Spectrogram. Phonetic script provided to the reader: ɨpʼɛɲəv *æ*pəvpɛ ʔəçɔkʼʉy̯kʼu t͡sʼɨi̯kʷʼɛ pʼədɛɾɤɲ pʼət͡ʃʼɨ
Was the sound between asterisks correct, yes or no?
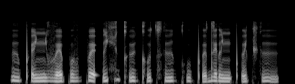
no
